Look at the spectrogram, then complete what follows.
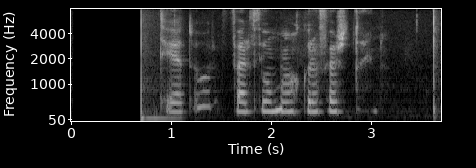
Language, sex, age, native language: Icelandic, female, 12, Icelandic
